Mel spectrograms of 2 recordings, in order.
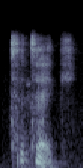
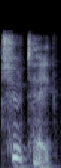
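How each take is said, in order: First: The word to is quick and reduced. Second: The word to is said fully, not reduced. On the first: The speaker calls it right. "but to take" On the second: The speaker calls it wrong. "Not to take"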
